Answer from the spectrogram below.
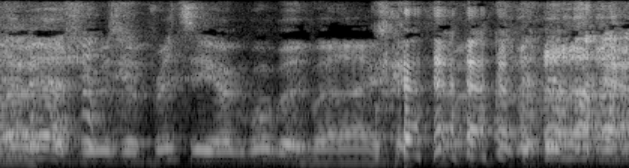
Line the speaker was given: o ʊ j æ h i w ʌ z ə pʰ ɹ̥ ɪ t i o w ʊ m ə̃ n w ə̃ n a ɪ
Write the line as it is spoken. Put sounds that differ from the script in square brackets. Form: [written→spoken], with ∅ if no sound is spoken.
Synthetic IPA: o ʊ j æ [h→ʃ] i w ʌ z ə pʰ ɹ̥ ɪ t i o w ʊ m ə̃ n w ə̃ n a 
